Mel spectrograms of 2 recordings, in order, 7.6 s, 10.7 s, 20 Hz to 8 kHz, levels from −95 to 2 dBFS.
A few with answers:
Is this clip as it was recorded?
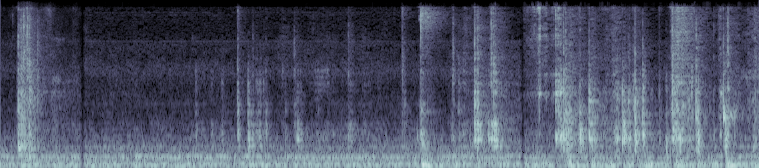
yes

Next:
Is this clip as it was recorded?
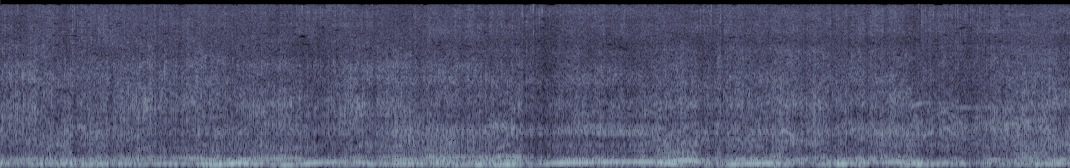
no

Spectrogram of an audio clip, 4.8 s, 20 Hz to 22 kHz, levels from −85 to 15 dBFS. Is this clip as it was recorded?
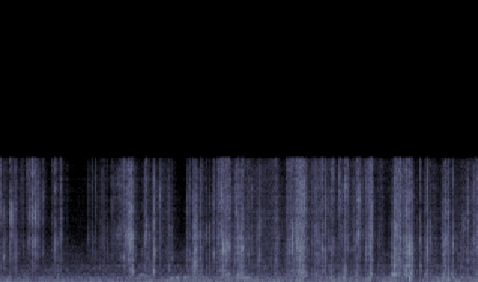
no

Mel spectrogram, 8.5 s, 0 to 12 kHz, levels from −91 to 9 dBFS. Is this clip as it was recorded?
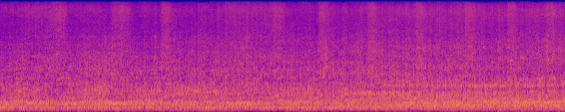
no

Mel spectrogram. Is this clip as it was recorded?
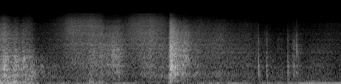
no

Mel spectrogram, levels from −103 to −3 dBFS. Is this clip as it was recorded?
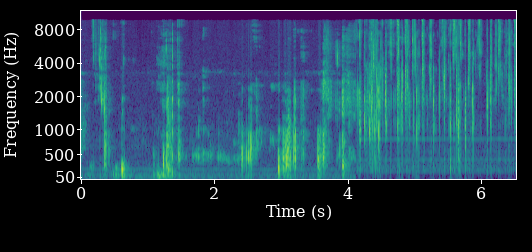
yes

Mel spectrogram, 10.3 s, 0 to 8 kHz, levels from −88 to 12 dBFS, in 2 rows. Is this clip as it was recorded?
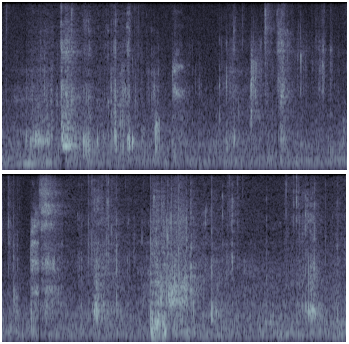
yes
